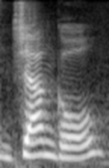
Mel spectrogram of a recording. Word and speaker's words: D'Jungle: His name is Jungle, but you don't spell it as you pronounce it.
